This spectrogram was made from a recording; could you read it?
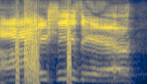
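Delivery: shrill, very loud, high bellowing. Voicing a dwarf who cuts into the conversation: cutting in loudly. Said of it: "cuts in loudly".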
